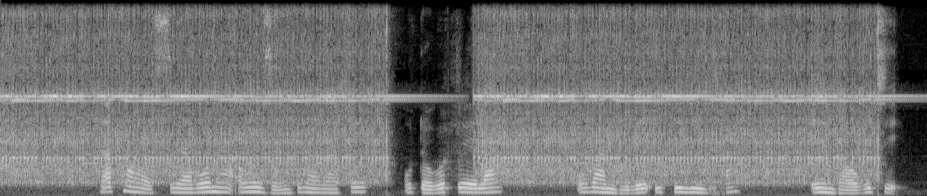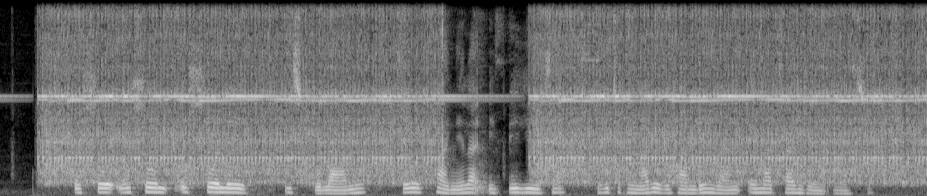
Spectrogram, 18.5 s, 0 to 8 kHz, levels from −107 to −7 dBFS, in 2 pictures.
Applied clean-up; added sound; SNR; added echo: none; Alarm; -1 dB; none.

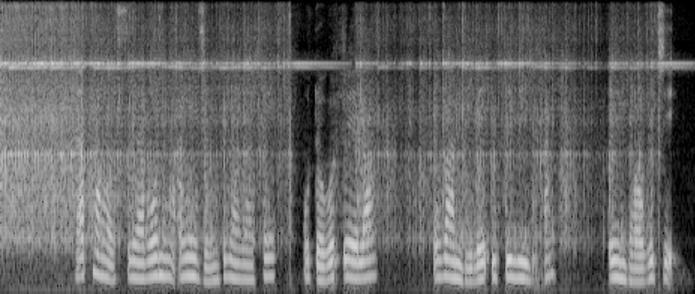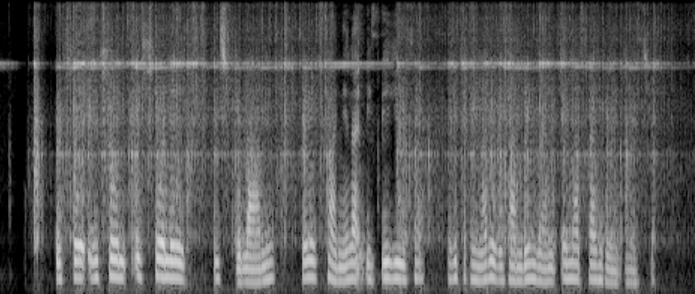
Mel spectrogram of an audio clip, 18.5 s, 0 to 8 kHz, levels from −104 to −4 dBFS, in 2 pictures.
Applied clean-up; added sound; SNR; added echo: neural mask model RNNoise.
